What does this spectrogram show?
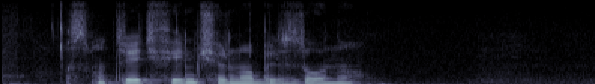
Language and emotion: Russian, neutral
